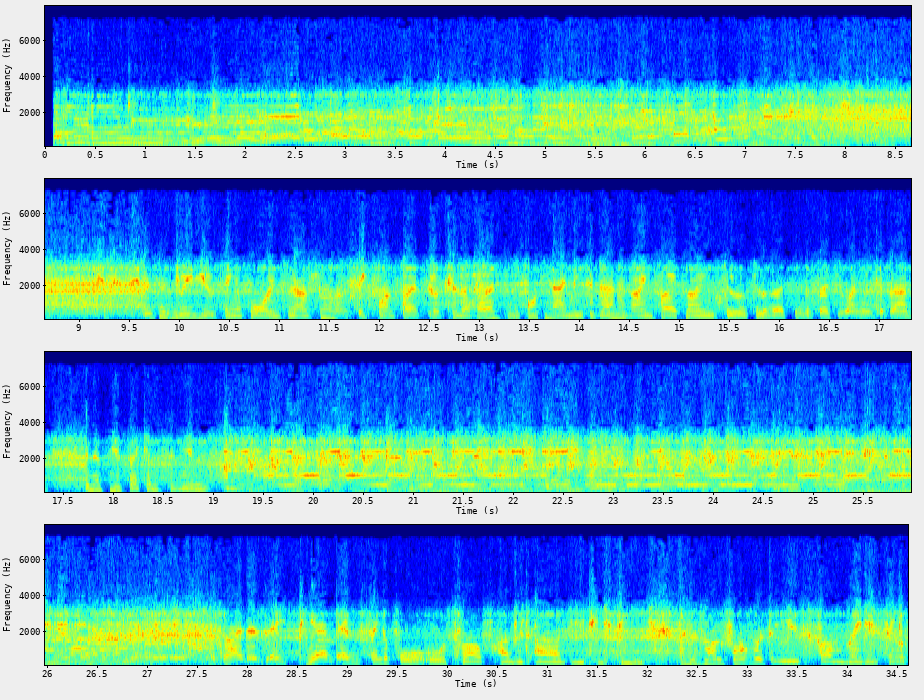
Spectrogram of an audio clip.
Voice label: Eng. Mid. ->ID+SKJ(women)->music->ID(women)->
